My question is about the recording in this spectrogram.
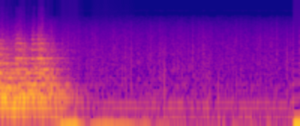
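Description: Music from an old film soundtrack closes on a held final chord and cuts off about a second in. Then there is only the soundtrack's steady hiss with a faint low hum, and a sharp click just before the end.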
